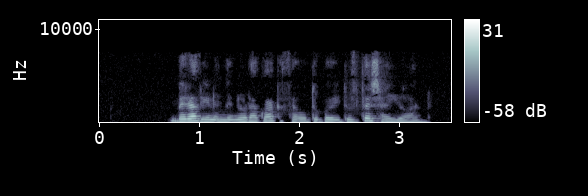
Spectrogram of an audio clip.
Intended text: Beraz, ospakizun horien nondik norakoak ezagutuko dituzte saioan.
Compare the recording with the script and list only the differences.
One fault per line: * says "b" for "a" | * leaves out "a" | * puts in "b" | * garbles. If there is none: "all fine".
* leaves out "ospakizun"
